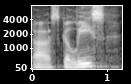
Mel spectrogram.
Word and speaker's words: Scalise: I think his name is pronounced Scalise, who was shot, and just terrible, and just a terrible crime.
